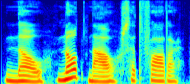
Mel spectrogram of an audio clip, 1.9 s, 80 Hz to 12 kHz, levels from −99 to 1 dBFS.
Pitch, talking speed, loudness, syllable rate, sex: 180 Hz, 160 wpm, -19 LUFS, 3.6 syllables/s, female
